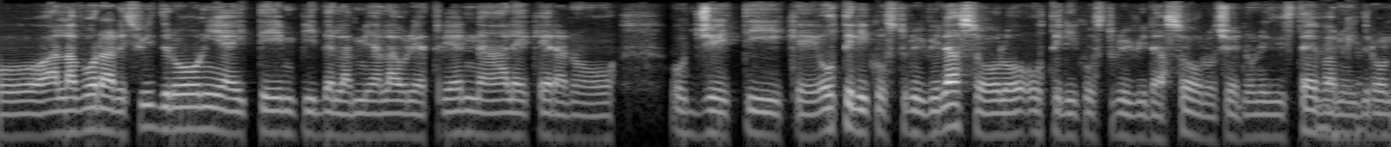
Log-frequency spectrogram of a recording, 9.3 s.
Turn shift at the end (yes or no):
no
